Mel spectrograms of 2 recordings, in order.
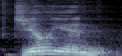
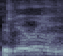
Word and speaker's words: Gillian: Gillian is pronounced with a J, right? Kind of sounds like a J.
